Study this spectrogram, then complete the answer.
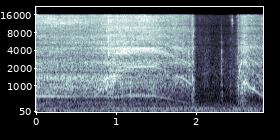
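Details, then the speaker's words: Traxxas Slash 4x4 RC truck struggling in dune sand on new paddle tires; high motor whine with rough gritty grinding as the wheel spins, then rear drive lost; suspected differential or gear problem, unconfirmed. "uh oh guys we got an issue we're getting some type of gear issue of some sort i think you guys can probably hear that"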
